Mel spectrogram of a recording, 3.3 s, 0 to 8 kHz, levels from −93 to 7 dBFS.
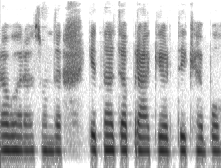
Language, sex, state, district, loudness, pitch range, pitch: Hindi, female, Chhattisgarh, Korba, -17 LUFS, 210-220 Hz, 215 Hz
